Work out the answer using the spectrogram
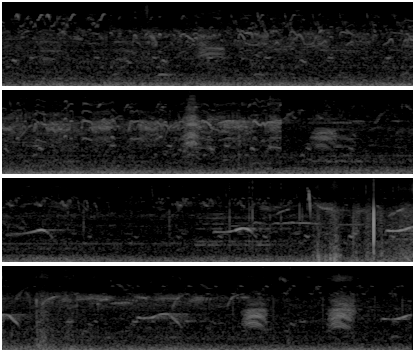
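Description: Birds calling at dawn: a dense background of small birds chirping, with one bird repeating a short rising-then-falling call every second or two. A single sharp tick about two-thirds of the way through.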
